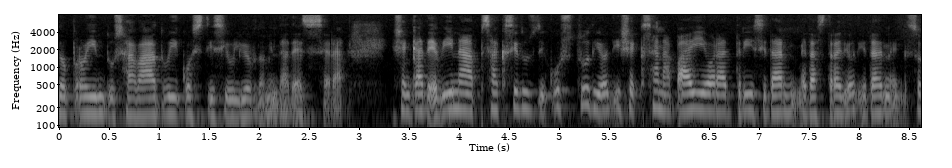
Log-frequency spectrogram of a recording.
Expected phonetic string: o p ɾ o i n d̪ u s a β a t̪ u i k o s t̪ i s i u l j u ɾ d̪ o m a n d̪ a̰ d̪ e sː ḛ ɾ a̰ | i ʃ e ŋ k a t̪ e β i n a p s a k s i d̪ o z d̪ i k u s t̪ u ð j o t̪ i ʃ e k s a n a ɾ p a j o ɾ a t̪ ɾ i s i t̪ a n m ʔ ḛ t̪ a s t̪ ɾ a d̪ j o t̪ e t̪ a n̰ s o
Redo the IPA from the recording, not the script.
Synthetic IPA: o p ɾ o i n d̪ u s a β a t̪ u i k o s t̪ i s i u l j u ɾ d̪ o m i n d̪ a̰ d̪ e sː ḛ ɾ a̰ | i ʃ e ŋ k a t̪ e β i n a p s a k s i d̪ u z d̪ i k u s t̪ u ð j o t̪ i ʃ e k s a n a p a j o ɾ a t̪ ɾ i s i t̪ a n m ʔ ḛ t̪ a s t̪ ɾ a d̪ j o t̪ i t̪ a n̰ s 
